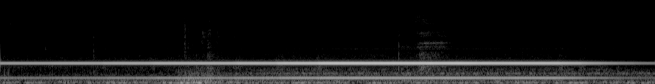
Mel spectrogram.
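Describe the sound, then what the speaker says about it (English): A steady pure sine-wave tone played through an Aiwa AV-DV75 speaker, holding one high-pitched squeal with a lower companion tone, swelling gradually louder and then easing off near the end. "I can push a sine wave through it. And you just hear a high pitched squeal."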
